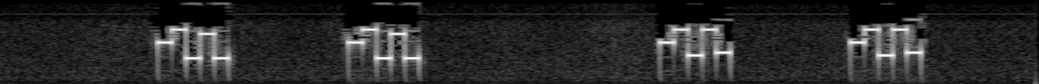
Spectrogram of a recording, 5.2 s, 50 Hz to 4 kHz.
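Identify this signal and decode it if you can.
Five-tone selective call (ZVEI), heard as quick runs of five tones, tones of about 70 ms. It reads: 88303 88303 88445 88445
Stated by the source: Five-tone ZVEI selective call 88261, received on an SDR.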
